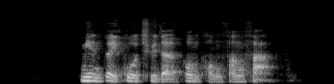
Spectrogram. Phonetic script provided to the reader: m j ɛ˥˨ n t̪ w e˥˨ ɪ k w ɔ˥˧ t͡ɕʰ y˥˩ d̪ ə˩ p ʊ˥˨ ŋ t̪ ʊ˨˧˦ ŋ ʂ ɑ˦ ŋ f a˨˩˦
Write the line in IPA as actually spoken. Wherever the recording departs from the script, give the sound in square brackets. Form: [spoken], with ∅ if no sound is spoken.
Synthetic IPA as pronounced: m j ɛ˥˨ n t̪ w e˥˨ ɪ k w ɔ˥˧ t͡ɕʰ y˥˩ d̪ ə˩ [k] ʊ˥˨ ŋ [t̪ʰ] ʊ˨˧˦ ŋ [f] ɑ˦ ŋ f a˨˩˦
